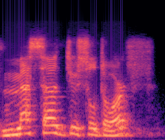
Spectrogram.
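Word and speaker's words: Messe Düsseldorf: Sure, it's Messe Dusseldorf.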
